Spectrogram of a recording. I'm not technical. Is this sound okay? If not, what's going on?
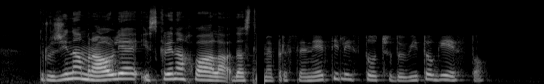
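No. Input switched to a poorer device at 2.57 s: after a brief gap, speech turns duller and quieter, likely from changing to a weaker microphone.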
